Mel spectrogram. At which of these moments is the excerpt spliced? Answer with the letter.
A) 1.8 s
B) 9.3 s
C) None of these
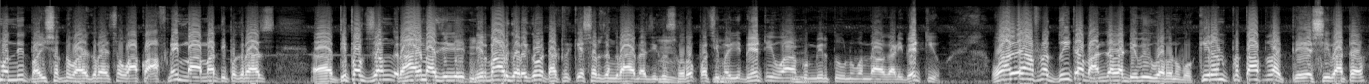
C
